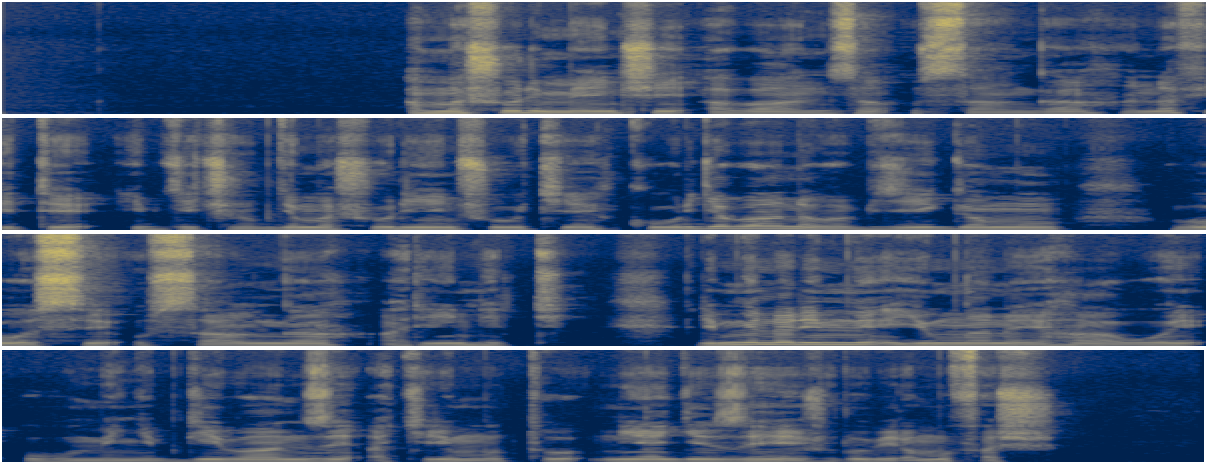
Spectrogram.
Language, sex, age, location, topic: Kinyarwanda, male, 25-35, Nyagatare, education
